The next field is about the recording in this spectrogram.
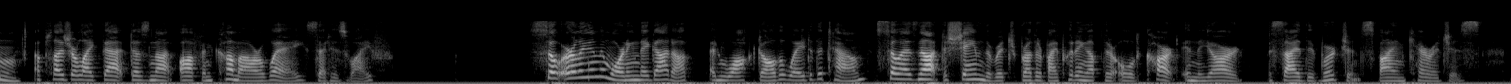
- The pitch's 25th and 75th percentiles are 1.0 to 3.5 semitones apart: No, average, 4.2 semitones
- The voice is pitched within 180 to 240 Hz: Yes, high, 190 Hz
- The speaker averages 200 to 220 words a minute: Yes, fast, 205 wpm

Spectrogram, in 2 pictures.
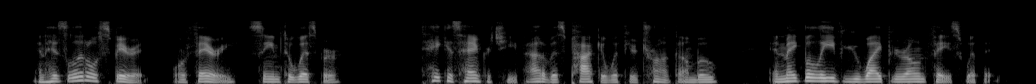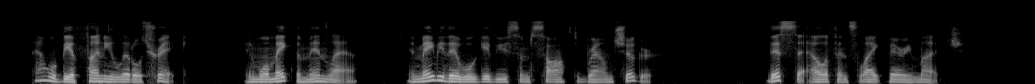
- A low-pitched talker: Yes, low, 120 Hz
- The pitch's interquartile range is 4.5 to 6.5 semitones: No, average, 3.4 semitones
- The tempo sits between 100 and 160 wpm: No, average, 170 wpm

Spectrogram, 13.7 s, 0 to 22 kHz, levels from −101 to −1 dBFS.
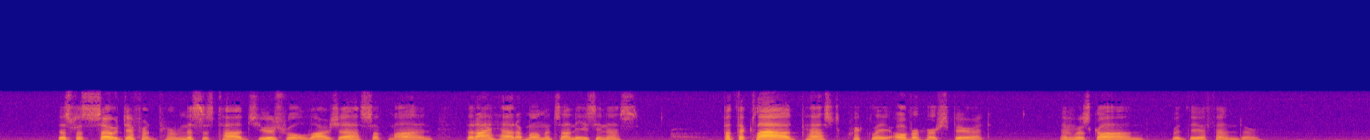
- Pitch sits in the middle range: Yes, medium, 155 Hz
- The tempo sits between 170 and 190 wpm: No, slow, 135 wpm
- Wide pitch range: Yes, wide, 6.7 semitones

